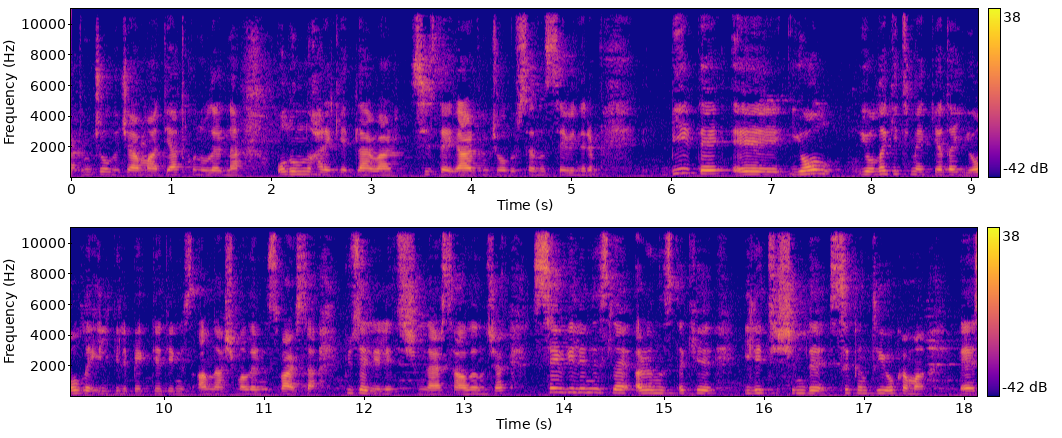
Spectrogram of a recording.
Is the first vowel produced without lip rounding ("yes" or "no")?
yes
